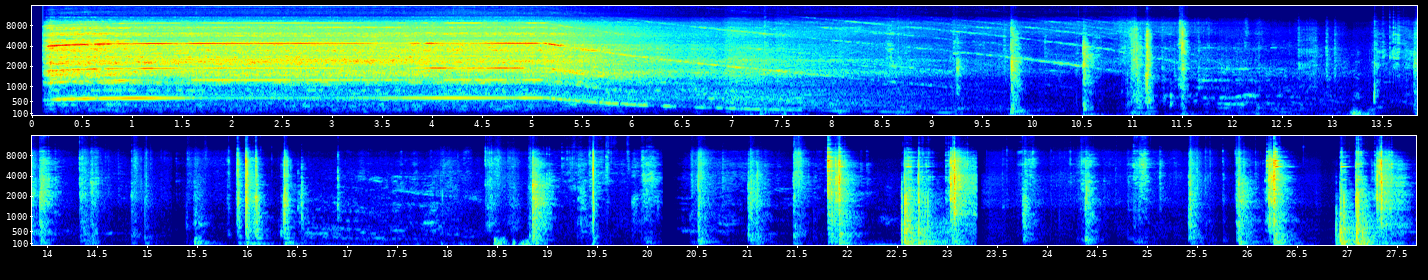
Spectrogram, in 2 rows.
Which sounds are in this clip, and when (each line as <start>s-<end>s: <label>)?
0.0s-11.7s: vacuum cleaner
13.2s-15.7s: footsteps
15.8s-16.7s: window
19.4s-21.7s: footsteps
21.8s-23.3s: door
23.6s-26.1s: footsteps
26.2s-27.7s: door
